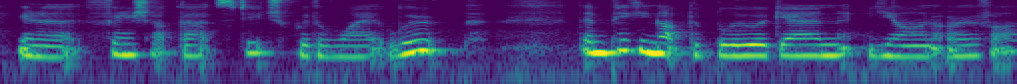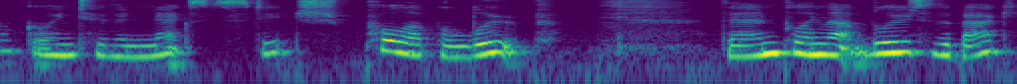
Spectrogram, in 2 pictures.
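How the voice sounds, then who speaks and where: A woman teaching crochet step by step, patient and soft-spoken, her voice tired and fading from a long day of talking. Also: fairly high pitch. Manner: soft, patient, talks through each stitch. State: losing her voice. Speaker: crochet tutor. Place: home table, indoors.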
